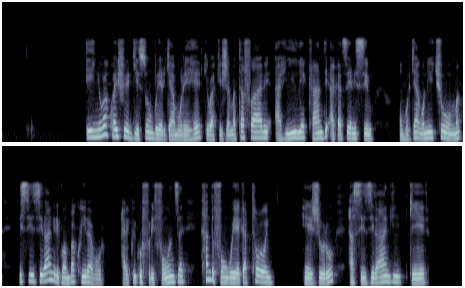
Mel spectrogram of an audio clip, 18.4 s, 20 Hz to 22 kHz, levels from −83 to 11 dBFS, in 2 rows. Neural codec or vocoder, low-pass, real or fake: codec, 16 kHz, 2 kbps, FunCodec, trained on LibriTTS, 25 frames a second; 7.2 kHz; fake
